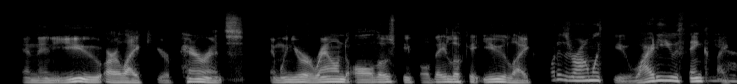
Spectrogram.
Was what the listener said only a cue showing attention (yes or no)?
yes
